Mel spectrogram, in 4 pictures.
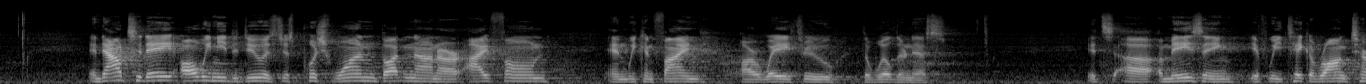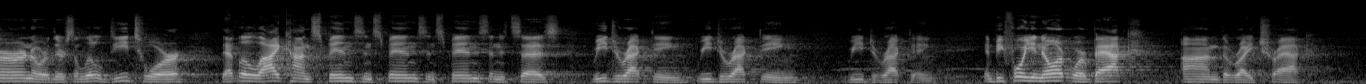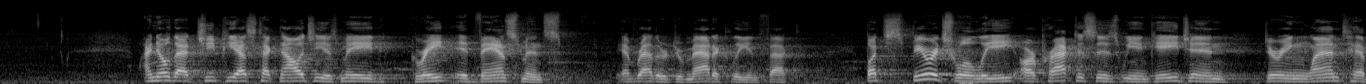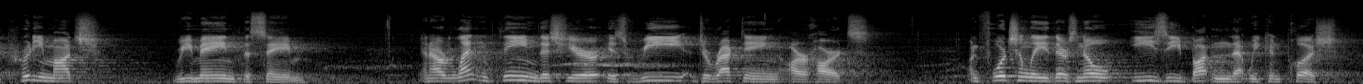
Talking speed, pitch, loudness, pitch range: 125 wpm, 140 Hz, -25 LUFS, 125-155 Hz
